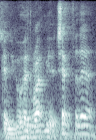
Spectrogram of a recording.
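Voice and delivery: breezy, light, teasing, half-joking tone. Showing listeners the tone for asking this question, almost joking, with a smile. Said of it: "listen to my tone. ... I say it almost jokingly with a smile on my face".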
